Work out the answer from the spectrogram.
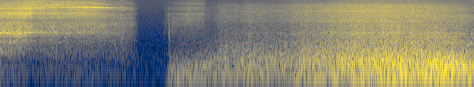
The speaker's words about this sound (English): Just breathe in as much air as you possibly can and then slowly breathe the air out. So go like this.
